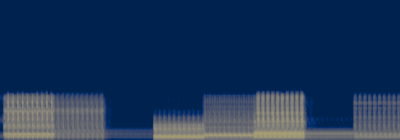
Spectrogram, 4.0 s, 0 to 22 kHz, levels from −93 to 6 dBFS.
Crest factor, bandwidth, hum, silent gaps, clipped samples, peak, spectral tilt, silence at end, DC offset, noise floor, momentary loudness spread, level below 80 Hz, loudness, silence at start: 18 dB; 8 kHz; none; none; under 0.1%; -14 dBFS; -0.5 dB/octave; 0 s; under 0.1%; -65 dBFS; 19 LU; -84 dBFS; -29 LUFS; 0.05 s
